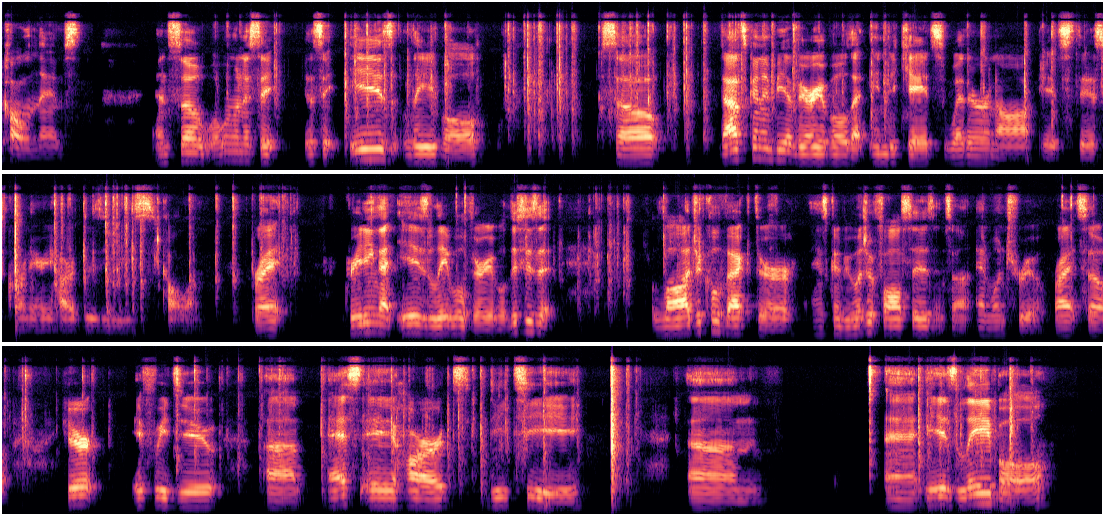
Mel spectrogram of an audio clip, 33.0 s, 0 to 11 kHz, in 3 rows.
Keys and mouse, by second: 2.1 Up, 3.2-6.8 typing, 7.6 End, 8.6 =, 10.2-12.8 typing, 13.5 Return, 15.5 click, 16.0-18.1 typing, 21.5 click, 24.9-28.1 typing, 30.9-32.5 typing.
